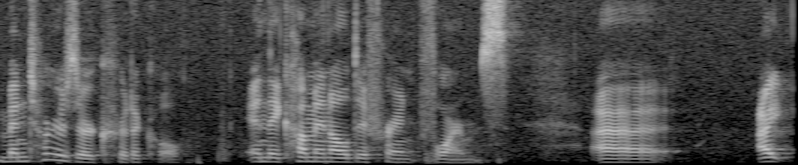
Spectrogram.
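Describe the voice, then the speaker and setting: A woman speaks at a fairly quick pace. Her pitch is medium, with ordinary variation. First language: not English. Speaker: professor. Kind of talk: panel discussion.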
